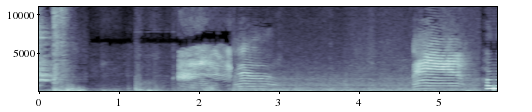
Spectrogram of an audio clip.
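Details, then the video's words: Domestic cat meowing: a brief harsh squeal, then two drawn-out, wavering, nasal meows a couple of seconds apart, the second louder and higher, with faint background music and a person's voice. "Funny Cats Sound"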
